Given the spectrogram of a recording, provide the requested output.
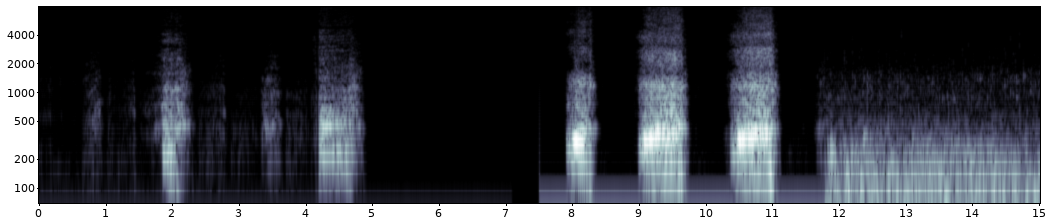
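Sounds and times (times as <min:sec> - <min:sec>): bear roaring: 0:00.6 - 0:05.0, 0:07.9 - 0:11.8
low underwater rumble: 0:11.8 - 0:15.0.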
